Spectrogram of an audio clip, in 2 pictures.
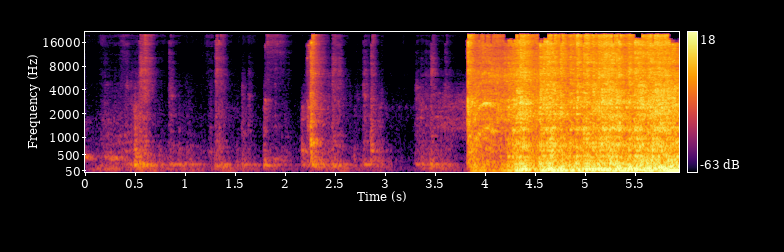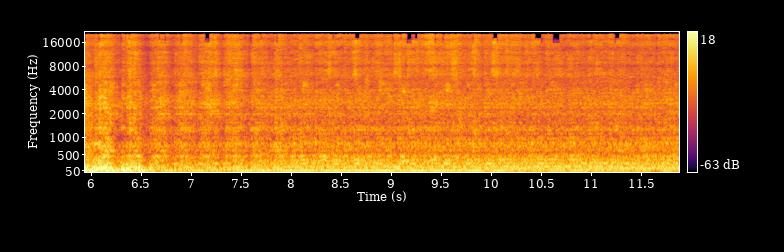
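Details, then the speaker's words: Holden 202 six-cylinder in a UC Torana, first startup after fixing oil pressure problems, fresh run-in oil, exhaust straight out the extractors: a few clicks, catches at once, revs then settles to a steady, slightly lumpy deep idle; healthy start. "so there we go guys I think we're over a few of the hurdles never know in building old cars and playing around um but she fires up quite nicely uh runs quite nicely"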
